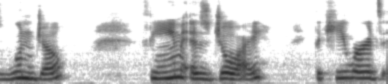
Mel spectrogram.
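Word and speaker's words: Wunjo: that W and V the pronunciation is wjo theme is Joy the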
